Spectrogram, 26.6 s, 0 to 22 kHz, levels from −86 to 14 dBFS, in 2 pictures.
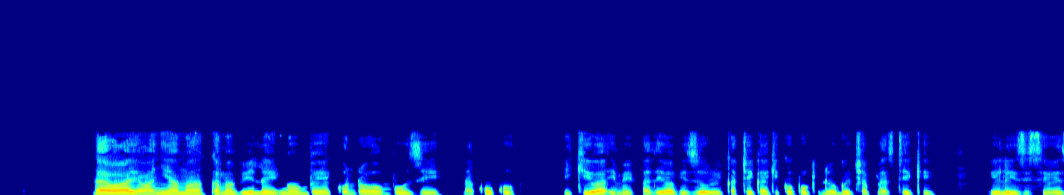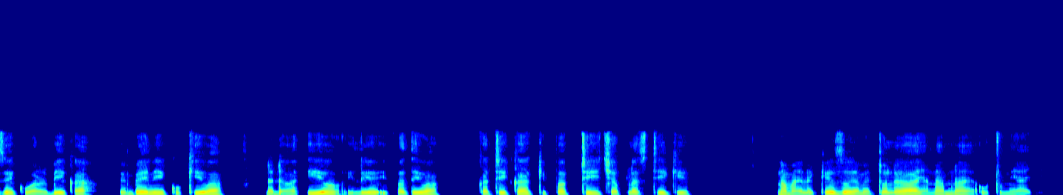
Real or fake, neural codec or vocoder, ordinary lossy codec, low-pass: real; none; MP3, 48 kbps; 7.2 kHz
